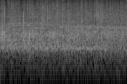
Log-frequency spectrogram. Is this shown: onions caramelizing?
no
